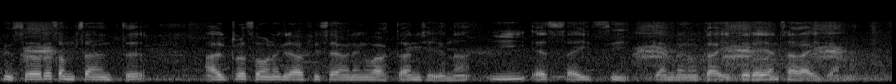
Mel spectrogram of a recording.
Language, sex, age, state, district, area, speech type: Malayalam, male, 45-60, Kerala, Thiruvananthapuram, rural, read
